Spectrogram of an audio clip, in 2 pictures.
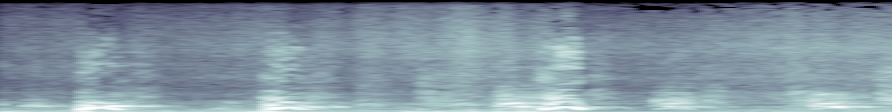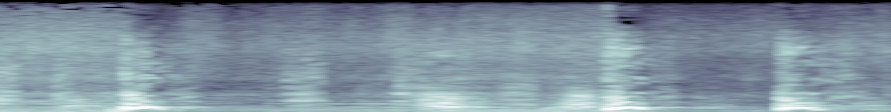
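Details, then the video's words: Undersocialized shelter rescue dog, a Rottweiler Catahoula Leopard Dog mix named Pablo Pinto, caught in the Redlands area of South Florida and scared of people, gives nine clipped, hoarse barks roughly every three-quarters of a second. "Working With a Rescue Undersocialized Rottweiler Catahoula Leopard Dog Mix"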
